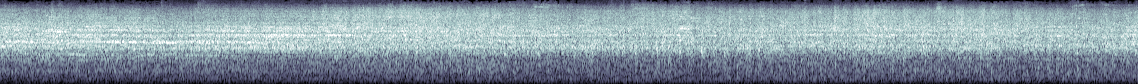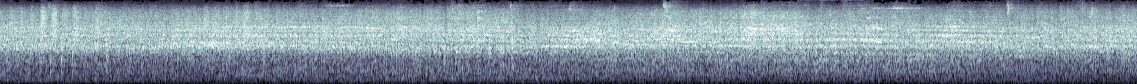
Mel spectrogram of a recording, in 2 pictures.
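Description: Florida East Coast Railway freight cars rolling steadily past at close range: wheels clattering over the rail joints, with a faint high squeal from the wheels at times.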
